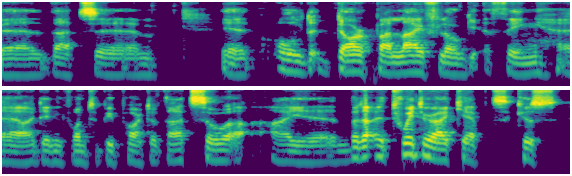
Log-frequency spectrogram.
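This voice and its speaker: A man speaking as a guest in a casual unscripted discussion, hesitant and halting, stretching out his thoughts with pauses. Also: fairly low pitch, darkish tone. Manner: hesitant, halting, drawn-out phrasing with long pauses. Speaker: livestream guest.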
